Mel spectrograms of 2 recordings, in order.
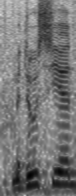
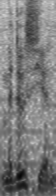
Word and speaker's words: Medusian: an International interview I'm very pleased to have medusan I hope I pronounced medusan correctly I forgot to ask that though is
